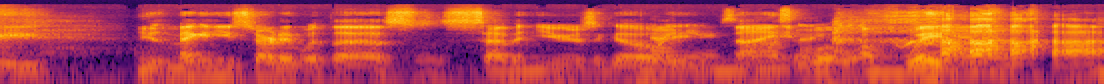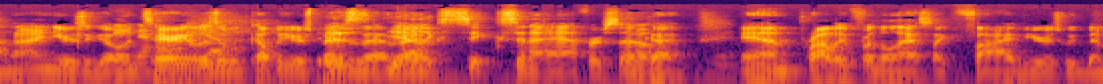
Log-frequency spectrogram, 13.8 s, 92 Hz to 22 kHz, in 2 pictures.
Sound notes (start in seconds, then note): 4.8 laughing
